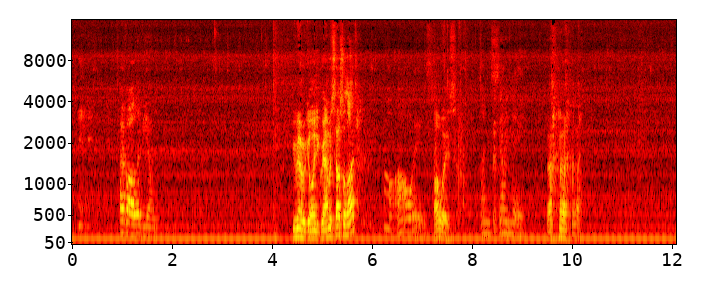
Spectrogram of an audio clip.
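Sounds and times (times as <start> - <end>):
air conditioner running: 0.0 - 12.0.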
